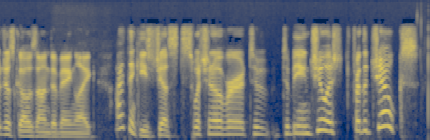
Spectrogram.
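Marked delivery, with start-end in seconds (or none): 1.5-5.3 high, rising incredulous impression; high-pitched sitcom complaint; Jerry. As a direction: climb higher toward the punch word. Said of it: "pretty good impression of Jerry, uh, the way he said that".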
